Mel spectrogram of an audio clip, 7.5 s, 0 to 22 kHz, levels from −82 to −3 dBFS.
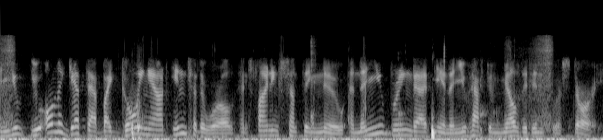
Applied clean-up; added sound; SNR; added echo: none; Liquid; -1 dB; none.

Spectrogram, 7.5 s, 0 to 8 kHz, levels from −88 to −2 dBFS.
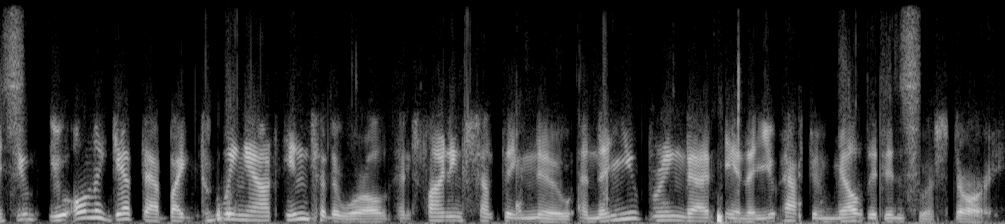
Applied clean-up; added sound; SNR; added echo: neural diffusion model UNIVERSE++.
